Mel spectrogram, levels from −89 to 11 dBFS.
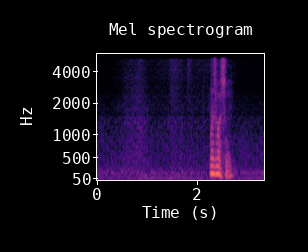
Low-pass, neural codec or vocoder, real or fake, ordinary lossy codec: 5.4 kHz; codec, 16 kHz, 1.1 kbps, Voila-Tokenizer; fake; none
